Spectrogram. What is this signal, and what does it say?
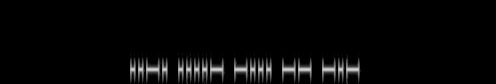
Morse code, heard as a keyed tone, about 32 wpm, 700 Hz. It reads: F4BMK
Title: DXCC-100 Call Signs - 5 Characters - 30wpm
